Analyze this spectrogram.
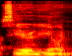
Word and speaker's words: Sierra Leone: That's how you pronounce it? Sierra Leone, right? Yeah, Sierra Leone.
